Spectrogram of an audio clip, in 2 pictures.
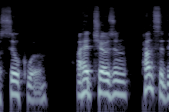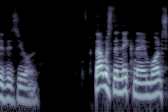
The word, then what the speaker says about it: Panzerdivision: It should be pronounced as nasally as possible, with a soft S and the stress on the final syllable, Panzerdivision.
